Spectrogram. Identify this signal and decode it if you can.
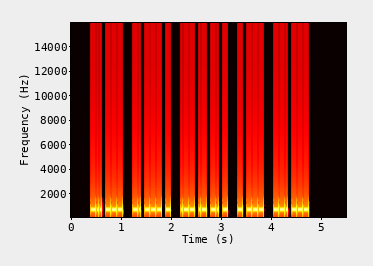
Morse code, heard as a keyed tone, about 40 wpm, 700 Hz. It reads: DO NOT WANT TO GO
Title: Sets of 5 Words 40wpm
